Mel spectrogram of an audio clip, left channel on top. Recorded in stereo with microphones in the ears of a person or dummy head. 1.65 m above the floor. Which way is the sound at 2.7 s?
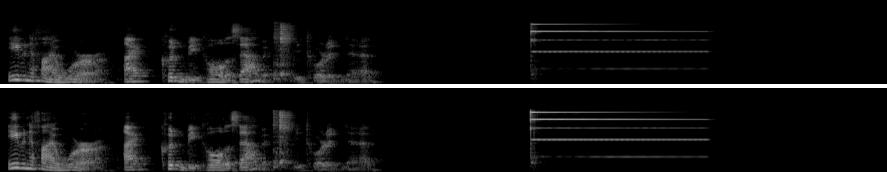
75° right (ahead or behind).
